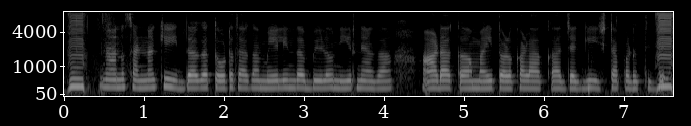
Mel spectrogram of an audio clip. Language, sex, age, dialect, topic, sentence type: Kannada, female, 31-35, Central, agriculture, statement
